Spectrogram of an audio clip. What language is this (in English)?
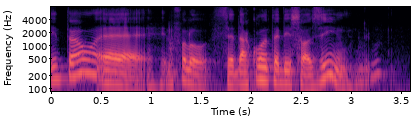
Portuguese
